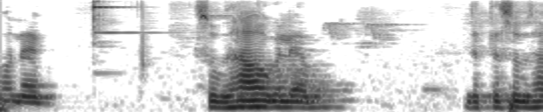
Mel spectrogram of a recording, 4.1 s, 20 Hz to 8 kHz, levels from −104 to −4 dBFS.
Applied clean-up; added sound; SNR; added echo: classical method Wiener filter.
